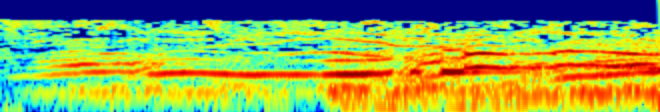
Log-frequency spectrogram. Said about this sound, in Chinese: 果然后面的山头上隐隐约约的站着几匹恶狼，他们的叫声十分可怕。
